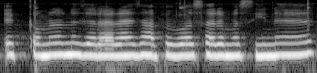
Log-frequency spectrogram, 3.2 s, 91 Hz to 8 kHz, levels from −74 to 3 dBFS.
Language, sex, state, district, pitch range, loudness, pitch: Hindi, female, Punjab, Kapurthala, 265-280 Hz, -9 LUFS, 270 Hz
